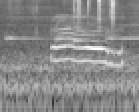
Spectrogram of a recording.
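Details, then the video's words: Boots the cat talking indoors: a single drawn-out meow just over half a second long, steady then gently wavering and falling slightly at the end, rich in harmonics, over a quiet room hum with a faint electronic tone. "Boots talking"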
